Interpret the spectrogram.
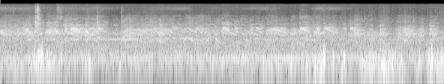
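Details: A colony of gentoo penguins at Neko Harbour, Antarctic Peninsula, Antarctica, keeps up a steady chorus of harsh, honking brays that overlap without pause, over a low, even hum.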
